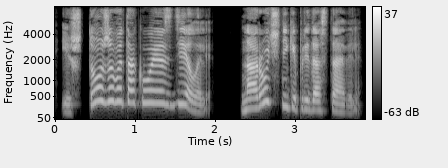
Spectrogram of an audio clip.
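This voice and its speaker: A woman voicing a brash, quick-tempered young woman who brushes things off and bristles in an audiobook. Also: high-pitched, sing-song, fairly bright tone, no echo, studio quality, pitched above the performer's own voice, full character voice. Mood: bristling. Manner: bristling, dismissive.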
